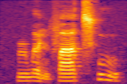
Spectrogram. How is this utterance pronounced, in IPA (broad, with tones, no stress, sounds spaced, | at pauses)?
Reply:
ɻ w ə̰˨˩ n f ä˧˥ t͡sʰ u˥˩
